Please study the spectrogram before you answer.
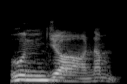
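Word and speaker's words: भुञ्जानम्: to here first pada bhunjanam inj sound okay that is inj sound nj write it in english if you are not able to pronounce properly so nj in english bhunjanam va gunanvitam this is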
